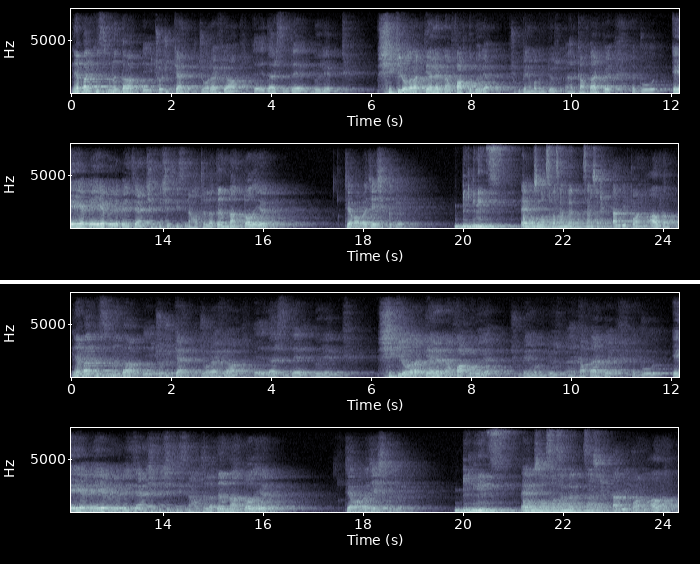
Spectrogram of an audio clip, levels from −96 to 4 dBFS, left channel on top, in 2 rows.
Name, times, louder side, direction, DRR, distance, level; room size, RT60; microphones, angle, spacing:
voice 1, 0.0-5.5 6.1-8.3 8.8-11.7 12.0-16.1 17.6-18.8 21.1-21.4 23.0-24.1, left 3 dB, 30° left, 0 dB, 0.3 m, -25 dB
voice 2, 19.8-20.7 21.2-22.8, equal, 55° left, -1 dB, 0.9 m, -23 dB
8.9 x 4.3 x 3.3 m, 2.4 s
head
